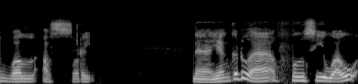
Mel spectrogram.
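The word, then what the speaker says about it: وَالْعَصْرِ: Contohnya wal asri, al asr itu isim, dibacanya kasrah. Kenapa? Karena ada harful qasmi, karena ada qasam, karena ada sumpah. Maka dibacanya wal asri.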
